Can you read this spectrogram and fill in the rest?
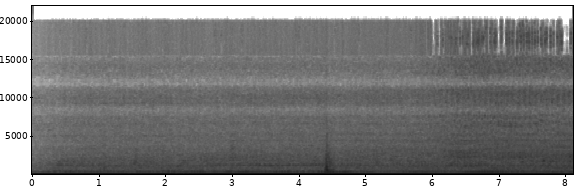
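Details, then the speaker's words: Mitsubishi Evo X with big turbo, newly fitted ID1050 injectors and ECU map modified for them, first start with fuel pump and wideband on: deep even idle, steady beat, no misfire, ticking or hunting; normal idle. "we're gonna turn the fuel pump on and also the wide band and hopefully it starts up that sounds good"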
